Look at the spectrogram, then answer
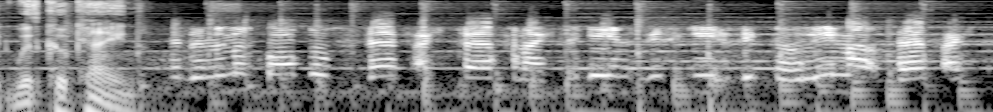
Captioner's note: Dutch spoken audio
